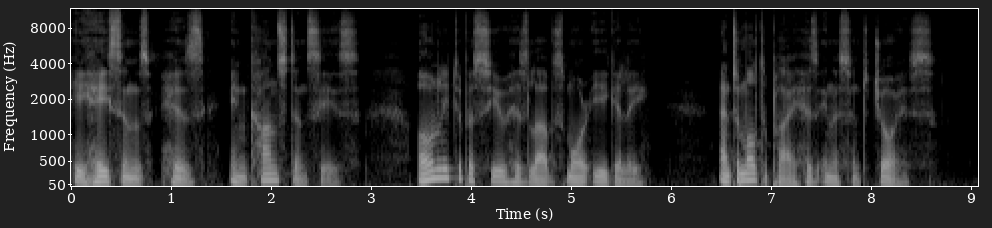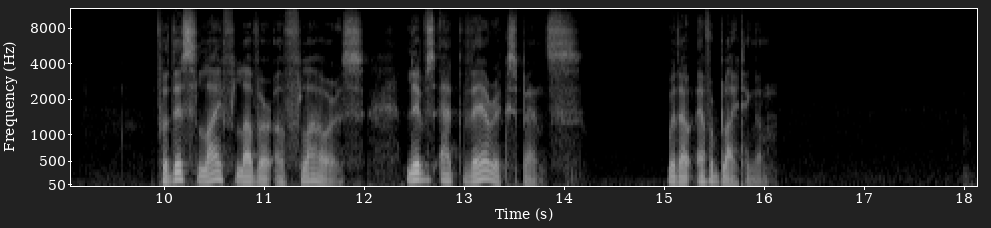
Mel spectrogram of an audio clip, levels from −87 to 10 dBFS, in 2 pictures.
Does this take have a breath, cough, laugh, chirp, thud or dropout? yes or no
no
